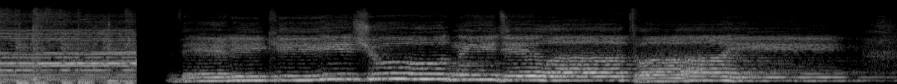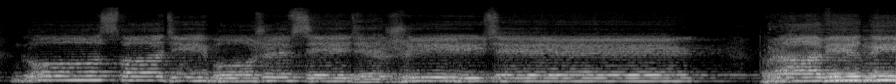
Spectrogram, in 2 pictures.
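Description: Choral singing of a slow chant, several voices holding long notes in harmony. It breaks off to silence for a moment about a second and a half in, then starts again, with brief lulls near the middle and near the end.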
